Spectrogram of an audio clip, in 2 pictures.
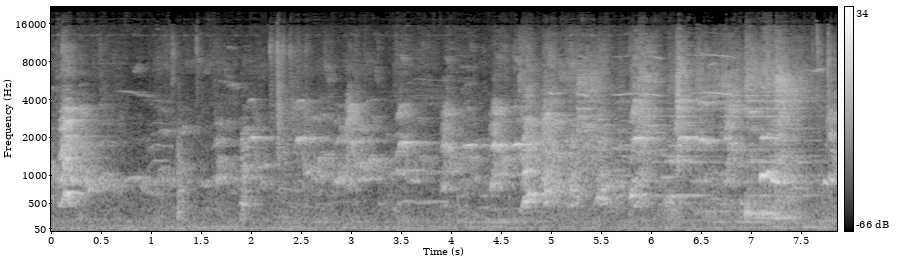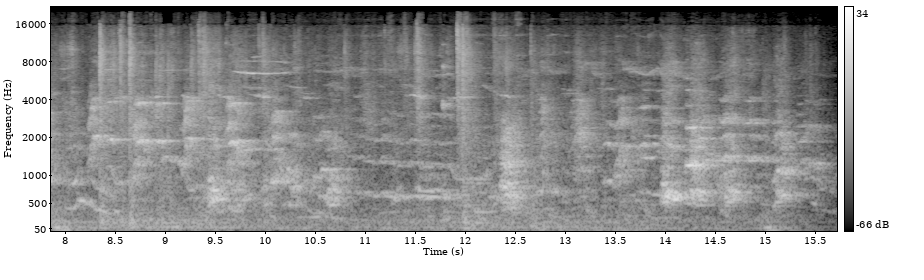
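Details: Several dogs barking indoors at once, overlapping barks and yelps at a lower level, forming a busy, clattering chorus with echoing room sound.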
